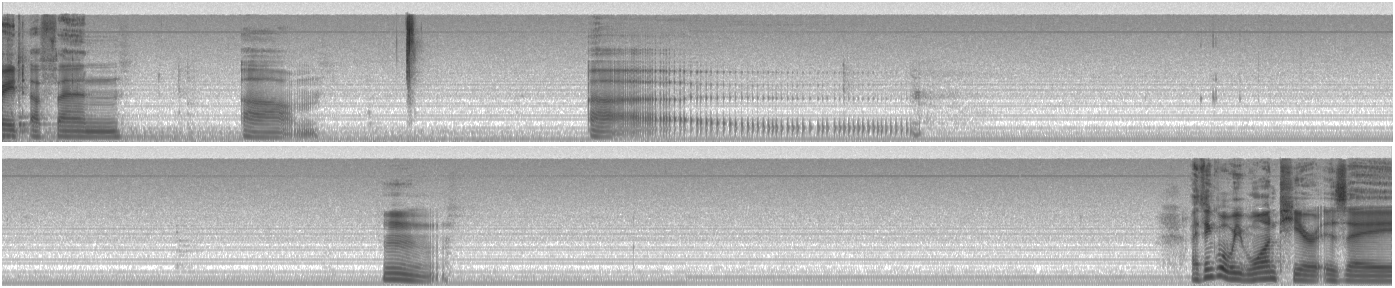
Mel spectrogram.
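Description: A young man speaks calmly into a close microphone, with pauses.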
